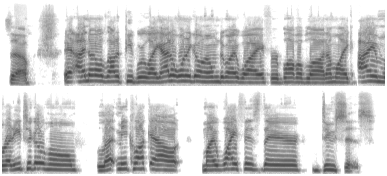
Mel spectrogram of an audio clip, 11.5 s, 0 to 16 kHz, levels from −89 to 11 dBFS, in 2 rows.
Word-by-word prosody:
So, -, -, -2 dB, 0.5 s
eh, 205 Hz, -, +3 dB
I 220 Hz, +1 st, +3 dB
know 245 Hz, 0 st, +2 dB
a -, -, +3 dB
lotta 220 Hz, 0 st, +1 dB
people 220 Hz, -4 st, -2 dB
are 200 Hz, -, +2 dB
like, 190 Hz, 0 st, +2 dB
"I 215 Hz, +3 st, +4 dB
don't 235 Hz, -1 st, +2 dB
wanna 235 Hz, 0 st, +2 dB
go 225 Hz, 0 st, +1 dB
home 210 Hz, 0 st, 0 dB
to 205 Hz, -, +2 dB
my 200 Hz, -1 st, +2 dB
wife 180 Hz, -1 st, +1 dB
or 175 Hz, -1 st, -1 dB
blah 190 Hz, +3 st, 0 dB
blah 185 Hz, 0 st, 0 dB
blah," 170 Hz, -1 st, +1 dB
and 170 Hz, -, 0 dB
I'm 185 Hz, +1 st, -1 dB
like, 180 Hz, -2 st, 0 dB
"I 215 Hz, +3 st, +3 dB
am 215 Hz, -3 st, 0 dB
ready 200 Hz, +4 st, +1 dB
to 255 Hz, +3 st, -2 dB
go 250 Hz, -1 st, +1 dB
home. 205 Hz, -3 st, 0 dB, 0.3 s
Let 175 Hz, +3 st, +1 dB
me 235 Hz, +1 st, -1 dB
clock 245 Hz, 0 st, -1 dB
out. 205 Hz, -3 st, +2 dB, 0.3 s
My 195 Hz, +1 st, +1 dB
wife 230 Hz, +2 st, 0 dB
is 220 Hz, -3 st, -2 dB
there. 205 Hz, -2 st, 0 dB, 0.3 s
Deuces." 205 Hz, -, -4 dB
205 Hz, 205 wpm, -23 LUFS, 190-225 Hz, 0.5 s, I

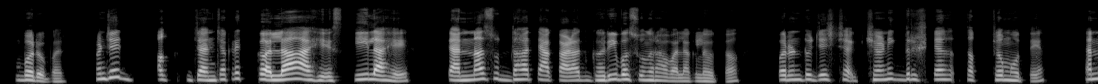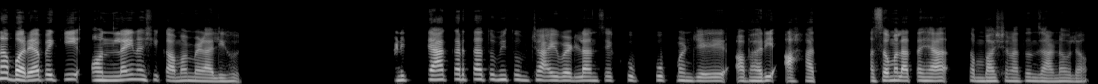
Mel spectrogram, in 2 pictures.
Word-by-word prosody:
बरोबर. 165 Hz, -10 st, 0 dB, 0.3 s
म्हणजे 260 Hz, +7 st, +3 dB, 0.4 s
अग 225 Hz, -, +2 dB, 0.3 s
ज्यांच्याकडे 215 Hz, +5 st, +2 dB, 0.2 s
कला 220 Hz, -1 st, +9 dB
आहे, 190 Hz, -5 st, +4 dB
स्किल 225 Hz, +6 st, 0 dB
आहे 185 Hz, -8 st, +6 dB, 0.4 s
त्यांना 205 Hz, +3 st, +6 dB
सुद्धा 230 Hz, -2 st, -1 dB
त्या 210 Hz, -3 st, +5 dB
काळात 190 Hz, 0 st, +4 dB
घरी 195 Hz, +4 st, +2 dB
बसून 215 Hz, -3 st, 0 dB
राहावं 175 Hz, -5 st, -2 dB
लागलं 150 Hz, 0 st, -5 dB
होतं. 145 Hz, +1 st, -7 dB, 0.4 s
परंतु 215 Hz, +1 st, 0 dB
जे 225 Hz, +1 st, 0 dB
शैक्षणिकदृष्ट्या 220 Hz, +3 st, -3 dB, 0.2 s
सक्षम 205 Hz, 0 st, -3 dB
होते 165 Hz, -5 st, -4 dB
त्यांना 235 Hz, +6 st, -1 dB
बऱ्यापैकी 215 Hz, +2 st, +3 dB
ऑनलाईन 195 Hz, +3 st, +1 dB
अशी 215 Hz, -2 st, -5 dB
कामं 175 Hz, 0 st, -2 dB
मिळाली 155 Hz, -3 st, -2 dB
होती. 150 Hz, -2 st, -9 dB, 1.5 s
आणि 200 Hz, +1 st, -2 dB
त्याकरता 225 Hz, +4 st, +1 dB
तुम्ही 220 Hz, -1 st, -3 dB
तुमच्या 205 Hz, -2 st, -5 dB
आई-वडिलांचे 180 Hz, -1 st, -2 dB
खूप 190 Hz, -5 st, -8 dB, 0.2 s
खूप 195 Hz, -1 st, -6 dB
म्हणजे 165 Hz, -2 st, -4 dB, 0.2 s
आभारी 170 Hz, +1 st, -2 dB, 0.2 s
आहात 160 Hz, +3 st, -7 dB, 0.6 s
असं 170 Hz, +2 st, -1 dB
मला 185 Hz, -1 st, +2 dB
आता 175 Hz, +1 st, -3 dB
ह्या 170 Hz, -1 st, +1 dB, 0.2 s
संभाषणातून 160 Hz, 0 st, -5 dB
जाणवलं. 145 Hz, -1 st, -6 dB
195 Hz, 125 wpm, -22 LUFS, 170-220 Hz, 1.5 s, कला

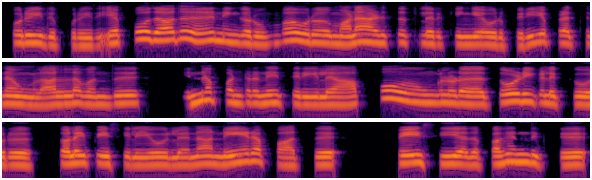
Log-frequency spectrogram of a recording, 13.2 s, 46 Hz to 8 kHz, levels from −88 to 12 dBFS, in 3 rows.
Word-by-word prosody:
புரியுது, 190 Hz, -3 st, +1 dB
புரியுது. 150 Hz, 0 st, -3 dB
எப்போதாவது, 255 Hz, +5 st, +3 dB, 0.2 s
நீங்க 200 Hz, -4 st, -1 dB
ரொம்ப 185 Hz, +7 st, -7 dB
ஒரு 200 Hz, -2 st, +1 dB, 0.2 s
மன 170 Hz, +1 st, +2 dB
அழுத்தத்தில 190 Hz, -1 st, -3 dB
இருக்கீங்க. 165 Hz, 0 st, -1 dB
ஒரு 155 Hz, -, -4 dB
பெரிய 170 Hz, +7 st, -1 dB
பிரச்சனை. 180 Hz, 0 st, -2 dB
உங்களால 165 Hz, +4 st, 0 dB
வந்து 165 Hz, +2 st, -1 dB, 0.5 s
என்ன 215 Hz, +6 st, +1 dB
பண்றதுன்னே 190 Hz, -1 st, -1 dB
தெரியல. 165 Hz, -1 st, +1 dB, 0.2 s
அப்போ 180 Hz, +12 st, -5 dB, 0.3 s
உங்களோட 195 Hz, -1 st, 0 dB, 0.3 s
தோழிகளுக்கு 195 Hz, -5 st, 0 dB
ஒரு 160 Hz, 0 st, +1 dB, 0.3 s
தொலைபேசிலயோ, 175 Hz, -3 st, +1 dB
இல்லைன்னா 155 Hz, +3 st, 0 dB, 0.2 s
நேர 205 Hz, +5 st, +3 dB, 0.2 s
பாத்து, 150 Hz, +1 st, -2 dB, 0.6 s
பேசி, 185 Hz, -1 st, +3 dB
அத 160 Hz, -, 0 dB
பகிர்ந்துகிட்டு, 180 Hz, -4 st, 0 dB
180 Hz, 125 wpm, -23 LUFS, 165-195 Hz, 0.6 s, எப்போதாவது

